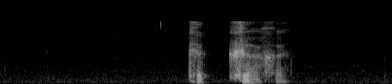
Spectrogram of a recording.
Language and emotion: Russian, angry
